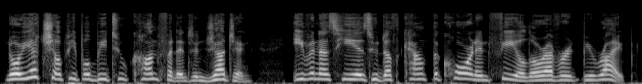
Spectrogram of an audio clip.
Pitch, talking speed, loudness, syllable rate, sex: 215 Hz, 235 wpm, -20 LUFS, 5.3 syllables/s, female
